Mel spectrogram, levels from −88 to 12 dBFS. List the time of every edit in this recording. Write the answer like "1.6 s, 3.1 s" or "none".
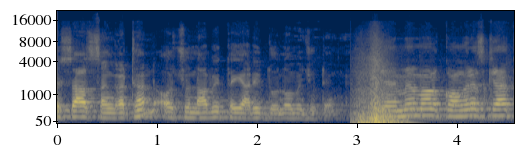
3.1 s

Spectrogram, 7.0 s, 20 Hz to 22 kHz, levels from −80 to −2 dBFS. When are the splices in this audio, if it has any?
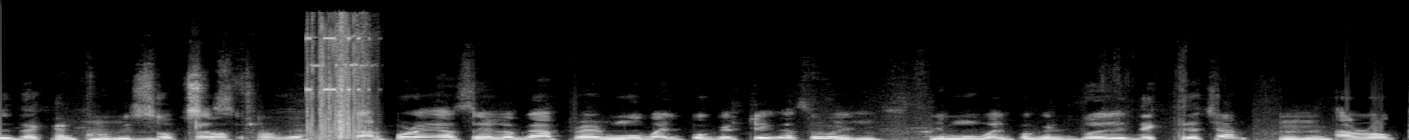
1.7 s

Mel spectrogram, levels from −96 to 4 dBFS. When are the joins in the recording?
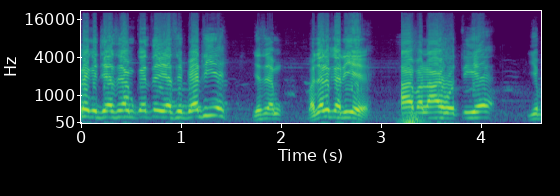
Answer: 3.2 s

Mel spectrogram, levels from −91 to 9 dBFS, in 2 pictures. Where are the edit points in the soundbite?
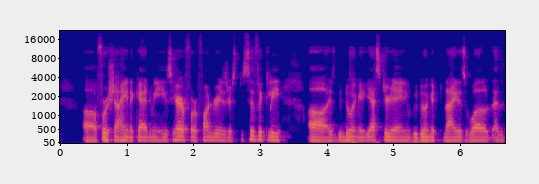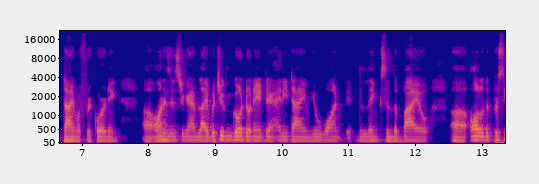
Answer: none

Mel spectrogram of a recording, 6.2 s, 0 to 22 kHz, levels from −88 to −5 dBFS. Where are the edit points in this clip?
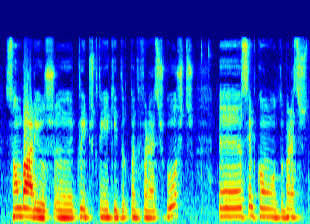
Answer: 3.7 s

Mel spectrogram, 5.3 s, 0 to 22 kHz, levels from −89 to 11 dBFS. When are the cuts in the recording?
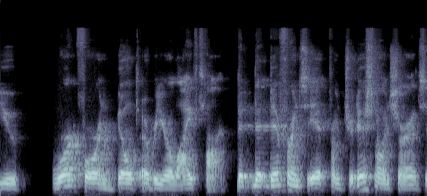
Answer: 2.9 s

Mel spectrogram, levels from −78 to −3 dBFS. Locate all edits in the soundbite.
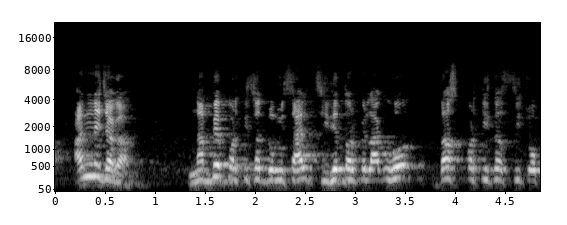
none

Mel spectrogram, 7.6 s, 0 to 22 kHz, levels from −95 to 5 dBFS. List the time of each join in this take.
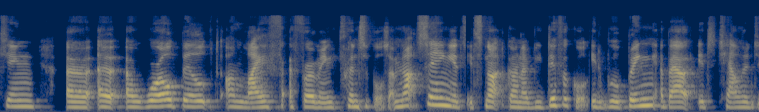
4.7 s, 5.8 s

